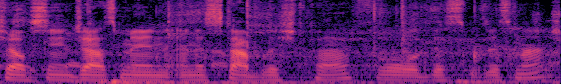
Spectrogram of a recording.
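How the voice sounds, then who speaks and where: The room gives back an audible echo. A man moves along fairly quickly, his pitch shifting in an ordinary way. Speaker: student livestream commentator. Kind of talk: live commentary. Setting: courtside livestream. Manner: loud.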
